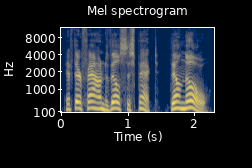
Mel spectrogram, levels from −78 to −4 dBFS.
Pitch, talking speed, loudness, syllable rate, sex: 205 Hz, 155 wpm, -16 LUFS, 4.4 syllables/s, male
